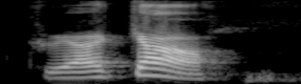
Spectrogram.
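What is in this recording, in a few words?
"xue2xiao4", Mandarin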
